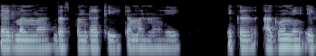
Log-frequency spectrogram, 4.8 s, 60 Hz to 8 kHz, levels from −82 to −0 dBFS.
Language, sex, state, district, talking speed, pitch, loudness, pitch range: Chhattisgarhi, male, Chhattisgarh, Jashpur, 175 wpm, 125 Hz, -28 LUFS, 120-125 Hz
